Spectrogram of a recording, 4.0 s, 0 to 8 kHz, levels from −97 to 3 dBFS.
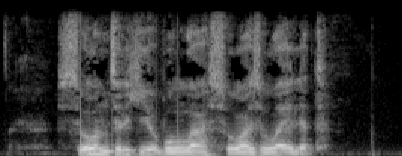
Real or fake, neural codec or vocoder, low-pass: real; none; 7.2 kHz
